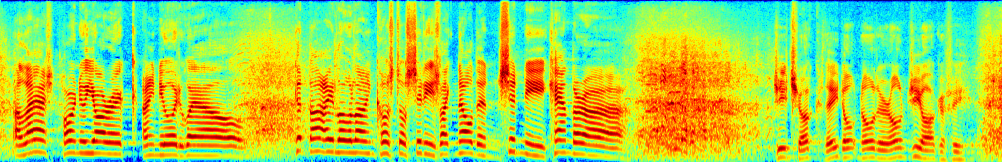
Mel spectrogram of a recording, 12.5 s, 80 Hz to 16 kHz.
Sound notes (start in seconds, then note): 2.8 audience laughs; 7.8 audience laughs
